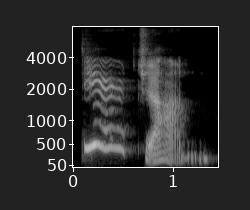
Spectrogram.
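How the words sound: It is said in a put-on old lady voice.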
